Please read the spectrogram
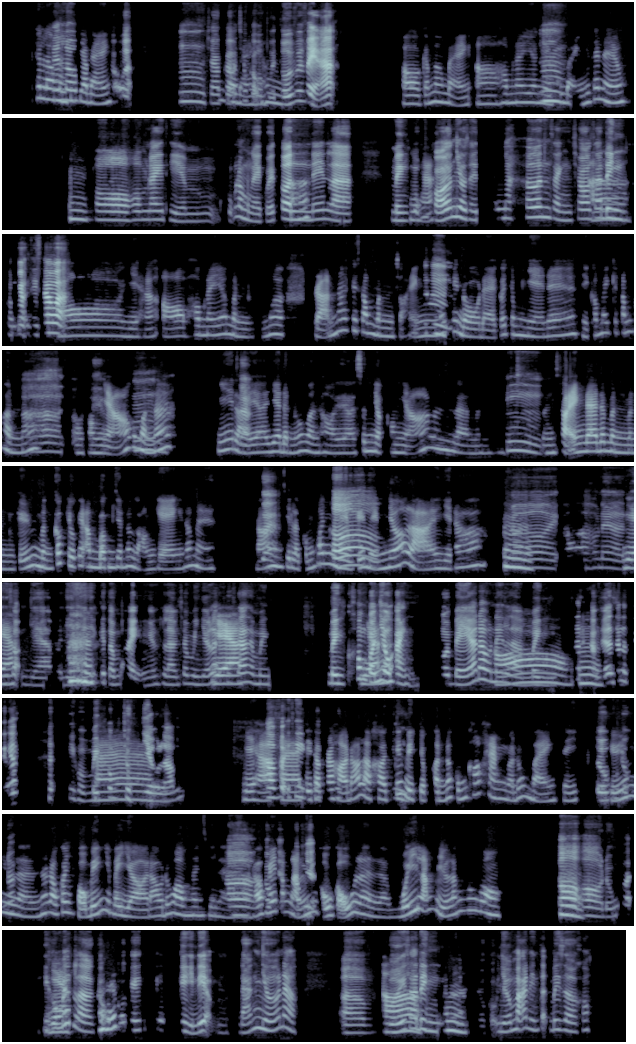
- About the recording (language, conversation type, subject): Vietnamese, unstructured, Bạn nhớ nhất điều gì về tuổi thơ bên gia đình?
- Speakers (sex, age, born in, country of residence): female, 20-24, Vietnam, Vietnam; female, 25-29, Vietnam, United States
- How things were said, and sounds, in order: distorted speech; tapping; laugh; other background noise; other noise; unintelligible speech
